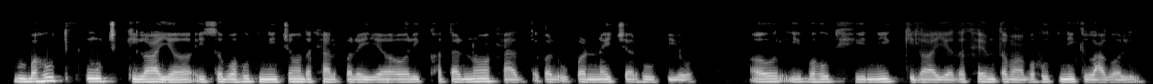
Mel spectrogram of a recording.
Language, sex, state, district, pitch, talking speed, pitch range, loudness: Maithili, male, Bihar, Saharsa, 120 Hz, 180 wpm, 115-125 Hz, -15 LUFS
